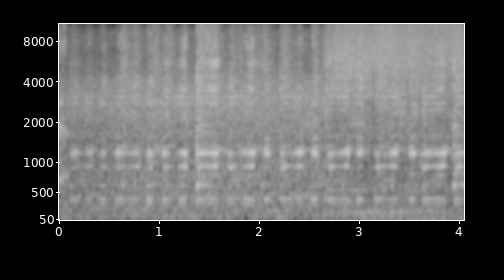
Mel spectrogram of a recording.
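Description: Background music: a repeating figure of short, steady electronic notes over a noisy hiss.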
